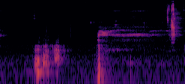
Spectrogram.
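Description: Soft slurping of hot coffee, followed by a wet click and a quiet gulp as it's swallowed, then a faint smack of the lips. No talking.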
